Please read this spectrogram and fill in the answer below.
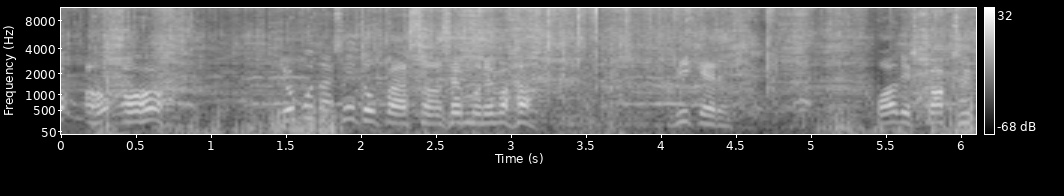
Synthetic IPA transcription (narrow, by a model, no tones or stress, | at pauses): oo | jokut̪æset̪upæːsːɑ̃ːnsemːoneʋæhæ | ʋikeɾe | pɑðiskɑksi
